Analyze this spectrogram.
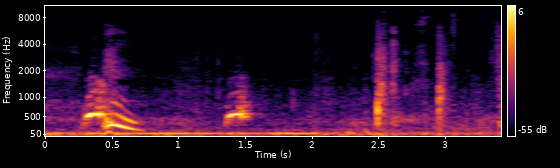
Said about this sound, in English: Some dogs barking. Oh, boy.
